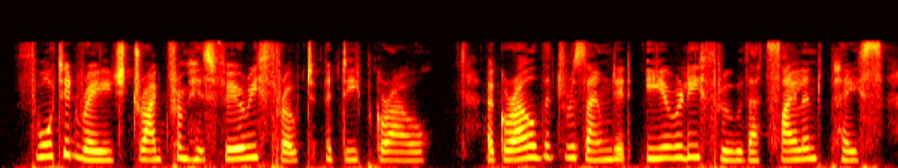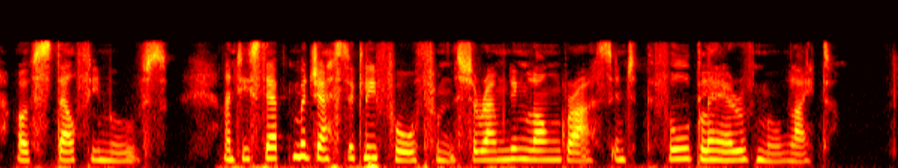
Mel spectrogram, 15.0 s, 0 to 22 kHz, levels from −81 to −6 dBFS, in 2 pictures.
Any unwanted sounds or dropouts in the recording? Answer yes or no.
no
